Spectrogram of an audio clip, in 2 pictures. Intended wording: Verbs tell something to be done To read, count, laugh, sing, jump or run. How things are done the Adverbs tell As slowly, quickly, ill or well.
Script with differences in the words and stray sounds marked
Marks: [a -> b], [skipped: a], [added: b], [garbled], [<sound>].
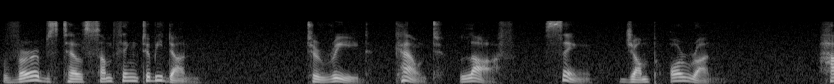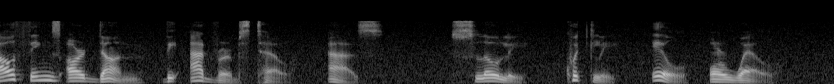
Verbs tell something to be done To read, count, laugh, sing, jump or run. How things are done the Adverbs tell As slowly, quickly, ill or well.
